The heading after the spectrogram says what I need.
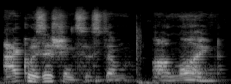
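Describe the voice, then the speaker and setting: An ancient robotic core coming online, voiced by a man. It speaks in slow, clipped system announcements, pitched a bit above a normal male voice, with a bright, forceful edge. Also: big pitch swings, gravelly, soft background music, full character voice. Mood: mechanical. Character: ancient machine core booting up. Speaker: game master.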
